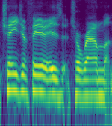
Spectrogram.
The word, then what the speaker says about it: Thuram: So Hansen and Thuram, or Thuram as the people pronounce it, is going to start in this highlight game against the OL Stadium against Lyon here.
